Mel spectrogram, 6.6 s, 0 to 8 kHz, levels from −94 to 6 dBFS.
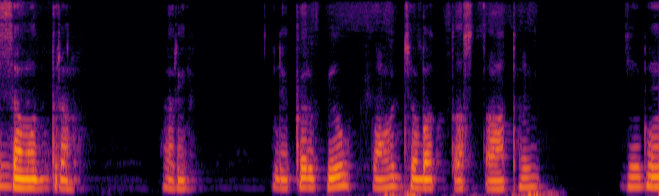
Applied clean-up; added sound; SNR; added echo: neural mask model DeepFilterNet 3.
